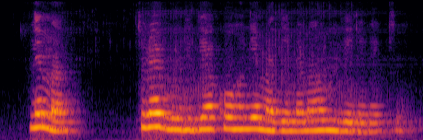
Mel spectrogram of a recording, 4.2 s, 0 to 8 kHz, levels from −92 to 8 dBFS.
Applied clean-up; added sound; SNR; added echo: neural separator model SepFormer DNS4.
